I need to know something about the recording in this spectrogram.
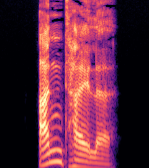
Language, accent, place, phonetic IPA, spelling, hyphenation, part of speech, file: German, Germany, Berlin, [ˈanˌtaɪ̯lə], Anteile, An‧tei‧le, noun, De-Anteile.ogg
- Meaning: nominative/accusative/genitive plural of Anteil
